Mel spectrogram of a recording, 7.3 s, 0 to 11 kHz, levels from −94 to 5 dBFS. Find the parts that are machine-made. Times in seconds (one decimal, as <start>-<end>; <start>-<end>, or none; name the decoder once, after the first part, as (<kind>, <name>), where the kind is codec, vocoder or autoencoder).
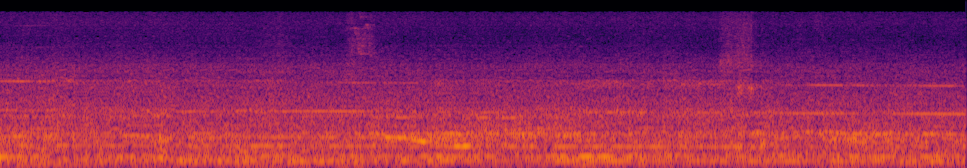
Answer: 0.4-2.2 (codec, SNAC); 3.2-5.8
